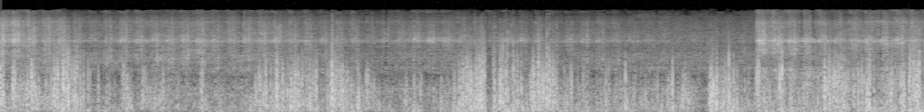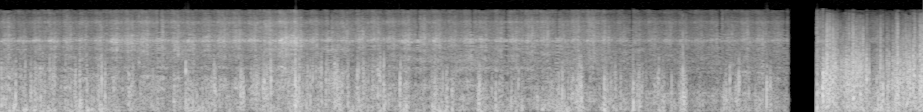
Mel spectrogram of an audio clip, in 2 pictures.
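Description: Passenger train running along the track as heard from an open coach door: a steady rumble with wheel clatter, with wind on the microphone. The sound cuts out for a moment near the end.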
